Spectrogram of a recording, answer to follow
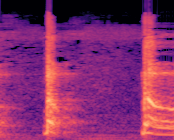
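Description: A man imitating a dog's bark with his own voice: one short bark about half a second in, then a longer, drawn-out bark starting near the end.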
